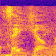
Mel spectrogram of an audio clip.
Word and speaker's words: feijão: A gente engole o I, né? Em muitas regiões, a vogal I, quando está com outra, desaparece.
